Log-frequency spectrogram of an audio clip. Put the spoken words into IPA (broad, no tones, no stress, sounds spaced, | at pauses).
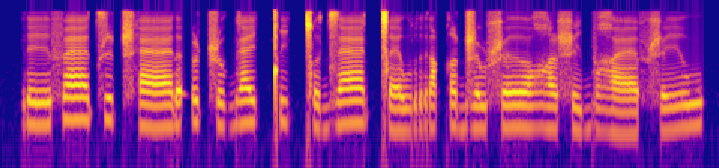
ɾ ɪː f æː t͡s i ʈ͡ʂʰ æː ɾ ə ʔ ʊ ʈ͡ʂ ʊ ɡ æ e̯ ǃ i ǀ ʊ d͡z æː ǀ ɛ w r ɛ q ʌ ɖ͡ʐ ə w ʂ əː o̯ ʁ ɑ ʂ i b ɪ ʁ æː f ʂ ɪː w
